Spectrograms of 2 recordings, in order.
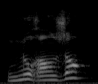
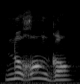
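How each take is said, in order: First: The g is soft, like the s in measure. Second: The g is hard, like the g in go. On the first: The speaker calls it right. "au lieu de dire nous rangeons" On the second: The speaker calls it wrong. "si on n'ajoute pas le E, ... on va dire nous rangons"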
